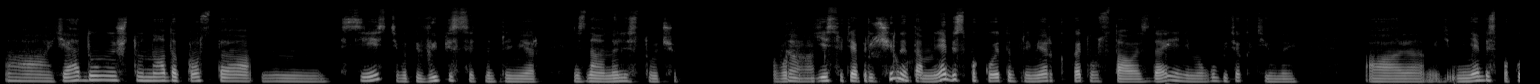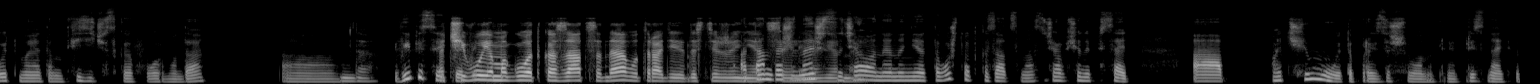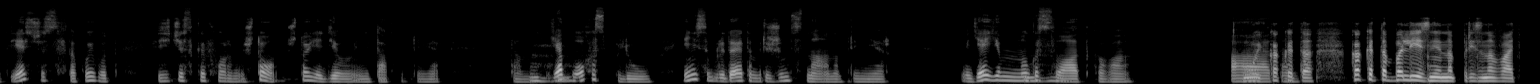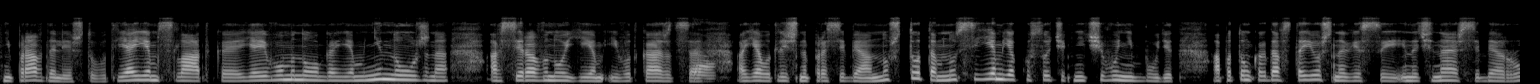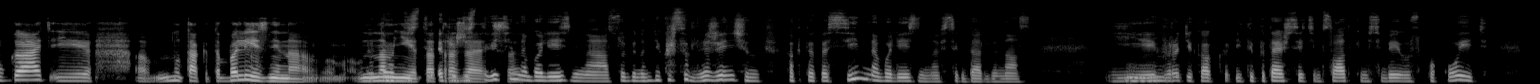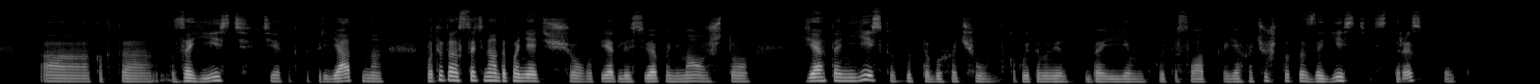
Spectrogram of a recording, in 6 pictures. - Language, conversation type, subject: Russian, podcast, Что для тебя значит быть честным с собой по-настоящему?
- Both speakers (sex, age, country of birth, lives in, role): female, 40-44, Russia, United States, guest; female, 60-64, Kazakhstan, United States, host
- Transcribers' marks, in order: tapping; "наверно" said as "нанейно"; grunt; other background noise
